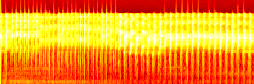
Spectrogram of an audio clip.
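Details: A lovebird's long, clear laughing trill in a tutor recording: one shrill chattering trill of about ten rapid, high, clear notes a second, growing louder halfway through.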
